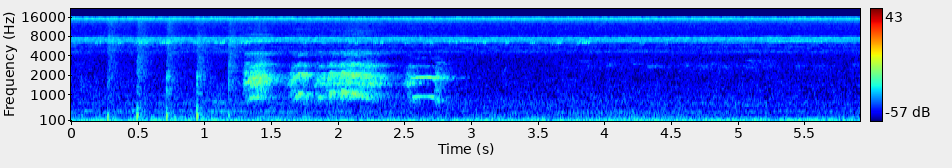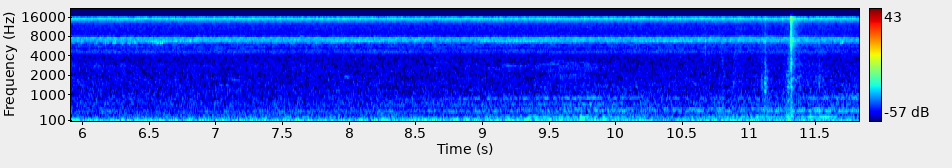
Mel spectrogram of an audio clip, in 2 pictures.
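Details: Wild red junglefowl during a luring session: a brief ragged crow of about a second and a half follows a few sharp knocks, then only a constant insect drone and faint background hiss remain.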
